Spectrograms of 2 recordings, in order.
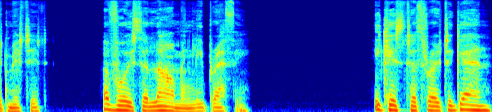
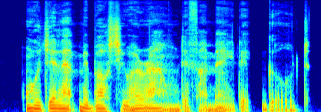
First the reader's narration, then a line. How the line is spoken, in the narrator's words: ask in a low, rough voice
